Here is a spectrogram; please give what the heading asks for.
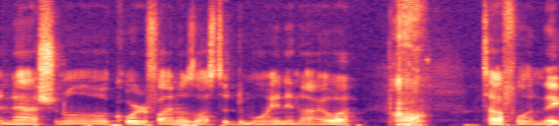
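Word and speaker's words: Des Moines: quarter finals lost to De Moine in Iowa tough one they get a good crowd out there actually yeah de Mo yeah desmine as the locals say that's uh what a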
